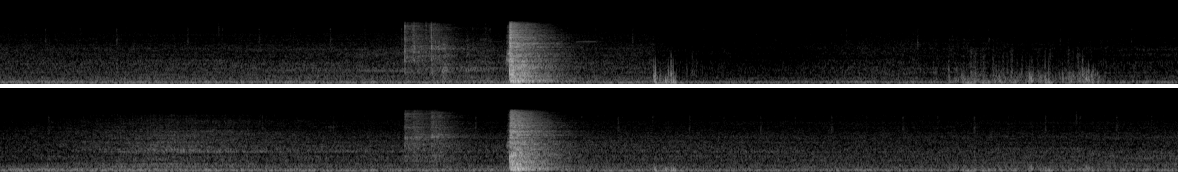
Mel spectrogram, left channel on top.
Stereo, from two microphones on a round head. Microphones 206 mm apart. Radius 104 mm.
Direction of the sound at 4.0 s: 50° left (ahead or behind).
